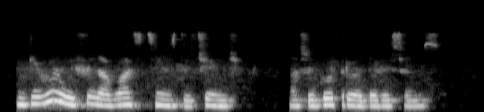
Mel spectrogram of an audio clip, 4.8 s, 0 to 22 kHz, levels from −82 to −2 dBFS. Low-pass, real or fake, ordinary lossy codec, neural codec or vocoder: 7.2 kHz; real; MP3, 48 kbps; none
